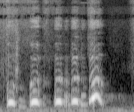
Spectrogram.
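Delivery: loud high hooting laugh; a happy gorilla hoot. Acted. Reading the flannel board, gorilla calling out, loud hoot.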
